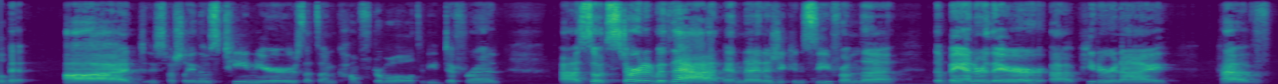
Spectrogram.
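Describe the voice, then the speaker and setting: A woman professor answering interview questions, warm and laughing easily. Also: lowish voice. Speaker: guest, professor.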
